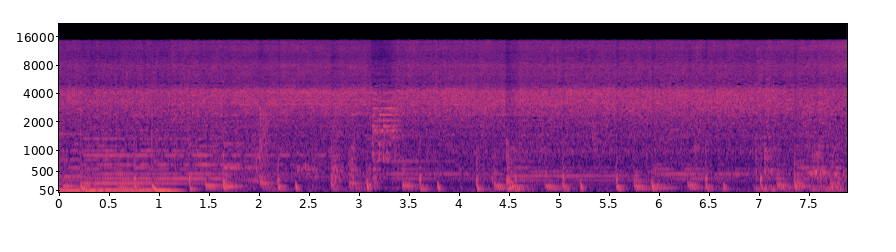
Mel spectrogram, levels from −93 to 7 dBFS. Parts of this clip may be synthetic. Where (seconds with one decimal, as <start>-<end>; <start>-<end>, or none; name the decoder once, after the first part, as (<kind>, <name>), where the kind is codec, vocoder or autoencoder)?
1.7-3.1 (autoencoder, DAC-VAE); 3.9-4.7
